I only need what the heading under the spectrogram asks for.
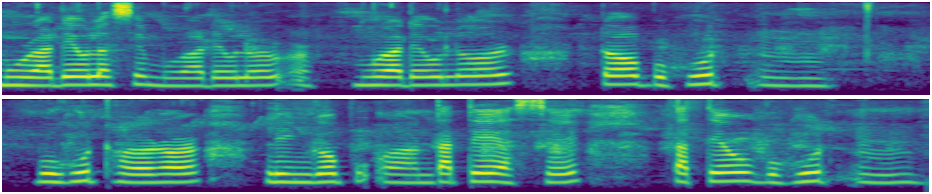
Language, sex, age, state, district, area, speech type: Assamese, female, 18-30, Assam, Udalguri, rural, spontaneous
